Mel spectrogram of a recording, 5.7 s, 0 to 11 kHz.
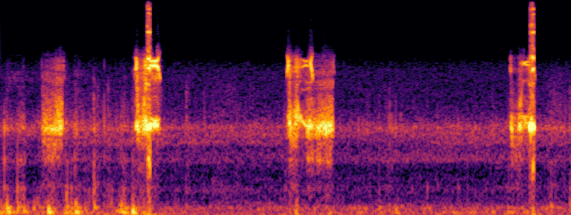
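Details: At a nest in Estonia on a May 2013 evening, a tawny owl with prey gives four short, rough, hissing calls at uneven intervals, with a faint constant hum and some low bumping sounds early on.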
